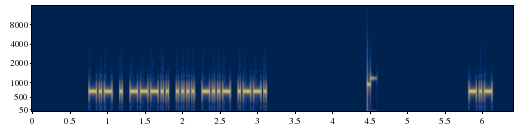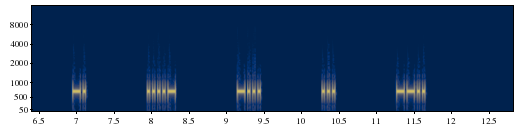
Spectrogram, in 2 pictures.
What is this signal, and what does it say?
Morse code, heard as a keyed tone, about 36 wpm, spaced as for 15 wpm, 700 Hz. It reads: KE8HXP KN4BSZ
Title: USA Call Signs - 6 Characters - 8x Character Spacing - 35wpm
